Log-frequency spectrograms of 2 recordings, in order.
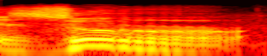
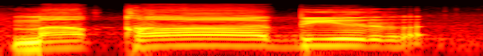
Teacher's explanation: zur, yang itu ra-nya tebal, maqabir ra-nya nipis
